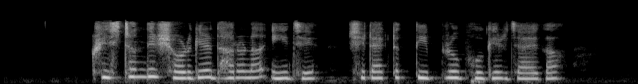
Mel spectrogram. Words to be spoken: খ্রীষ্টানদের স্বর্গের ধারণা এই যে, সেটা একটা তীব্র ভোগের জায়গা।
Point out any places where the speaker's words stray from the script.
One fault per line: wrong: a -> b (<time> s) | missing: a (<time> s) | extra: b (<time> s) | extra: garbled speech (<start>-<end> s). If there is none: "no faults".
no faults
